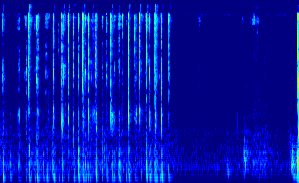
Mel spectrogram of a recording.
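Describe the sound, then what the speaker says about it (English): Rapid, close typing on a computer keyboard, a dense run of clicking keystrokes that stops abruptly partway through and is followed by near silence with a few faint scattered clicks. "we can simply type the plans."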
